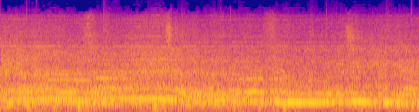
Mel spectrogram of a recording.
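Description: Live rock band playing an instrumental passage on electric guitars, bass and drum kit, with held guitar notes ringing under several cymbal and drum hits.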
